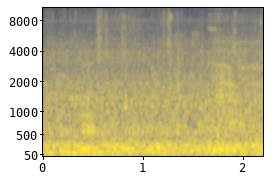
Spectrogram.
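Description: Faint outdoor background in a pause between speech: a low steady hum with a few soft clip-clop-like knocks.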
